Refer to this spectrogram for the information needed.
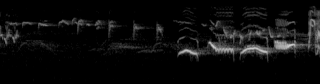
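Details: Female common blackbird. Soft, high thin notes come first, then a few low fluted whistles sliding around mid pitch, mixed with squeaky twittering that ends in a scratchy burst.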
